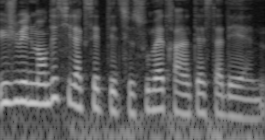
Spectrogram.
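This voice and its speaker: A woman is speaking at a moderate pace. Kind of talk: noir first-person narration. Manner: terse, hard-boiled.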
